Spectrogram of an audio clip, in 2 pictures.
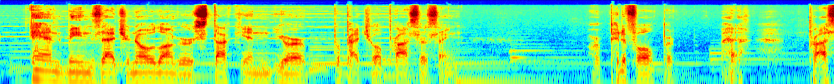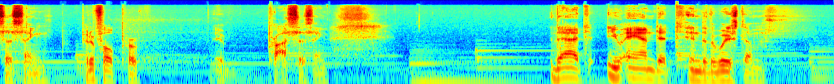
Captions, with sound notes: And …. means that you’re no longer stuck in your perpetual processing or pitiful processing (Adamus chuckles) – pitiful processing – that you And …. it into the wisdom.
